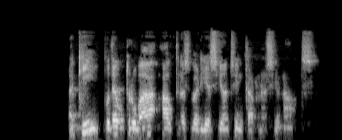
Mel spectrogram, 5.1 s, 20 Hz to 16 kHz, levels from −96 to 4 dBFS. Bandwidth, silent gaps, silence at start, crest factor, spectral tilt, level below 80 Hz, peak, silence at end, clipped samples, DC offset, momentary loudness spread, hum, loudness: 8 kHz; 4.45-4.51 s; 1.05 s; 20 dB; -5 dB/octave; -60 dBFS; 0 dBFS; 0.4 s; under 0.1%; under 0.1%; 14 LU; none; -18 LUFS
